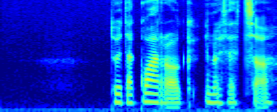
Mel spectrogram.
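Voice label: "gwarrog" Welsh, spoken word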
